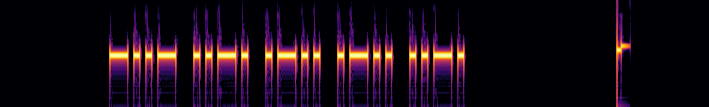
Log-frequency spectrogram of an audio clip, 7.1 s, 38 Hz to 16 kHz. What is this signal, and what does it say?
Morse code, heard as a keyed tone, about 20 wpm, 700 Hz. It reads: XFLLF
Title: Code Groups - 5 Letters - 20wpm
